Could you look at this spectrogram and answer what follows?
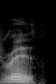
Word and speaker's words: Whroo: This is the Rue Cemetery. It's spelt W-H-R-O-O, but it's pronounced Rue. It is the Rue Cemetery.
